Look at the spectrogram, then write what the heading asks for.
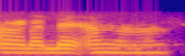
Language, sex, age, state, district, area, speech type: Malayalam, female, 30-45, Kerala, Idukki, rural, conversation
